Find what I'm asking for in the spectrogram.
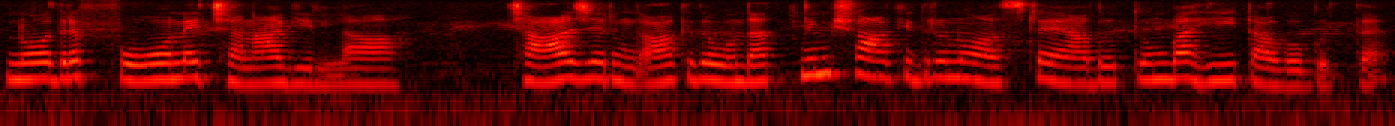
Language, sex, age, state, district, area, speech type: Kannada, female, 18-30, Karnataka, Bangalore Rural, rural, spontaneous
